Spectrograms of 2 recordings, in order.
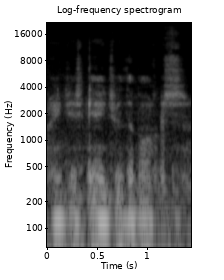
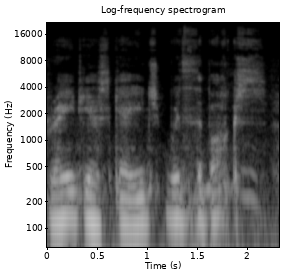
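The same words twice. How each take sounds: First: Awed whisper. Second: Said in the usual way. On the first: Real, not acted. Gasp, then repeats in awe.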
